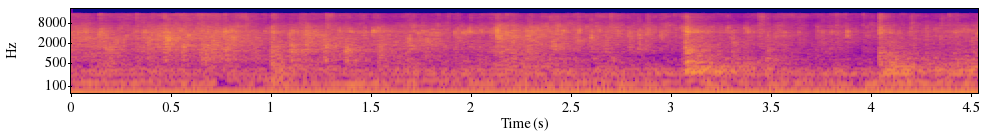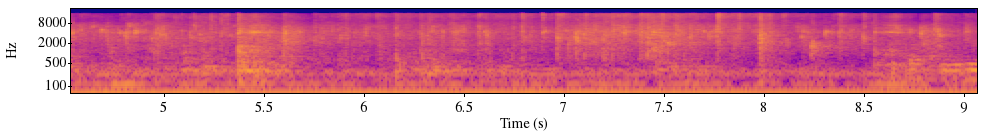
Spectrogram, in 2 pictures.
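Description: Tuna pieces frying in oil being lifted and drained, a steady broad crackling sizzle with intermittent stirring and clattering from a utensil, fairly close and continuous without talk.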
